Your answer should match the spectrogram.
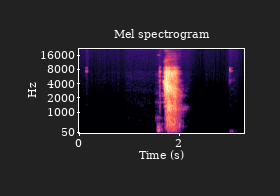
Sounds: Sneeze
